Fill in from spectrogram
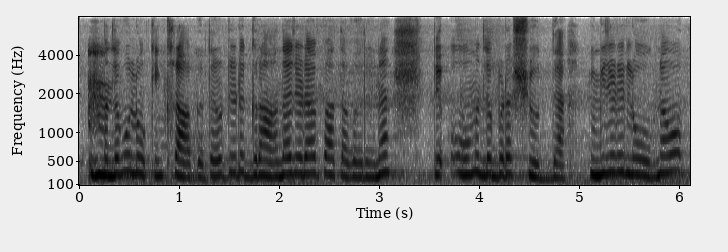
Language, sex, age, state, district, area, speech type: Dogri, female, 18-30, Jammu and Kashmir, Samba, rural, spontaneous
